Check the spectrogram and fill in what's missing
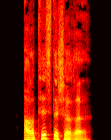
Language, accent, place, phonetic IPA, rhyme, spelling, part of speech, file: German, Germany, Berlin, [aʁˈtɪstɪʃəʁə], -ɪstɪʃəʁə, artistischere, adjective, De-artistischere.ogg
- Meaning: inflection of artistisch: 1. strong/mixed nominative/accusative feminine singular comparative degree 2. strong nominative/accusative plural comparative degree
